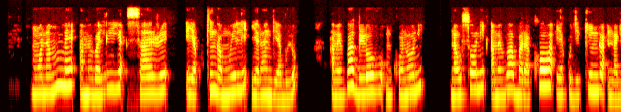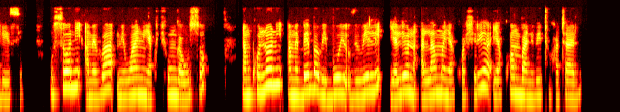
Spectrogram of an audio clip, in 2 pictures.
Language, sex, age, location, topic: Swahili, female, 18-24, Kisii, health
